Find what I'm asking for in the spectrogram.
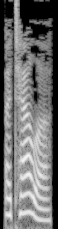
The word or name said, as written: itala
